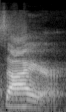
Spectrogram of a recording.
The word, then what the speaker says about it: Syre: people are saying Syre, which I don't know how you pronounce it. Shore? But I think it's Sire, right? Sire? Yeah. Sire.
